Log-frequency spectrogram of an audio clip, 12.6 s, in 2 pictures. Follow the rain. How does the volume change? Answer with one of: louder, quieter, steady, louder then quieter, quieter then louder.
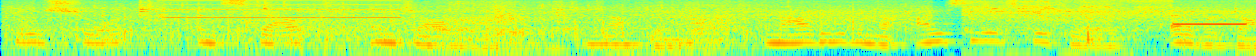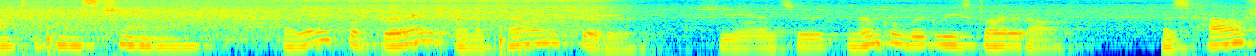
quieter.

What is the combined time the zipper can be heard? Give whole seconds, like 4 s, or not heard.
2 s.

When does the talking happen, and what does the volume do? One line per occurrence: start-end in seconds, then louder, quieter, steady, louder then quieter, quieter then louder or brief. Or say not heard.
0.0-12.5 steady.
